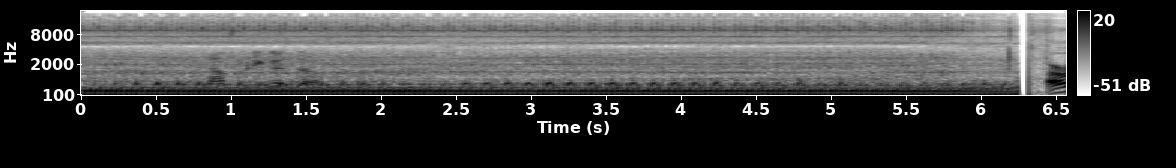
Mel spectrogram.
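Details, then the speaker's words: 2010 Hyundai Genesis Coupe 2.0T, first start after head gasket replacement and new 38k-mile OEM turbo: steady even idle, exhaust piece not yet fitted, lubricant burning off; timed correctly, firing well, no misfires. "right so gives you guys just saw it runs good we timed it correctly she sounds like she's in time firing well no misfires"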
